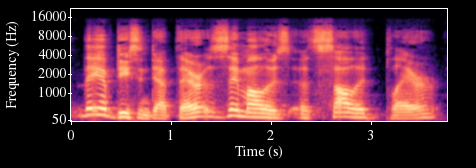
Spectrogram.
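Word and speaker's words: Seumalo: Is Isaac Samalo? – Yeah. – Good pronunciation.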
